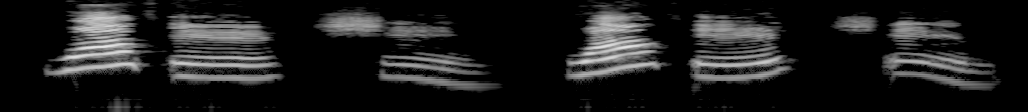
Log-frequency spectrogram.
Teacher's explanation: You notice that my voice went down at the end of the exclamation. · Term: falling tone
